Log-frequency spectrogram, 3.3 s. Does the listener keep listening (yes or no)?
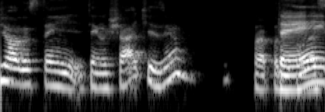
no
